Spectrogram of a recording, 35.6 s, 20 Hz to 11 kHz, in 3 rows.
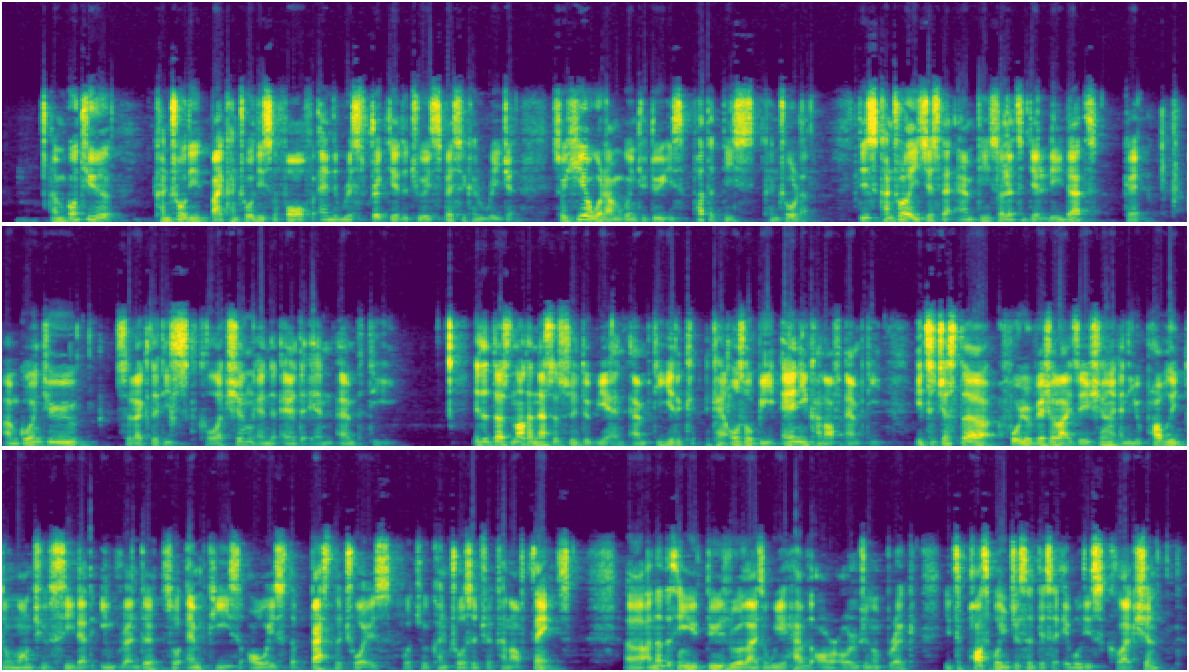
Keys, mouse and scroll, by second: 1.1-4.1 drag, 7.3 click, 8.0 click, 9.9 x, 11.5 shift+a, 12.6 click, 13.3 shift+a, 18.9 s, 30.6 click, 33.3 click, 33.9 click, 35.2 click.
